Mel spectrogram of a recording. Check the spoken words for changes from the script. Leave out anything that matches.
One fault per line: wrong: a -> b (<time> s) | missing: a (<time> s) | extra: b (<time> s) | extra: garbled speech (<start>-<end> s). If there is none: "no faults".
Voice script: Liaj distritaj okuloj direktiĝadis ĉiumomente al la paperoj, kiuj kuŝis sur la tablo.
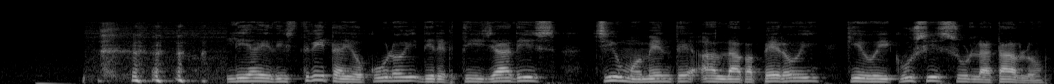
no faults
